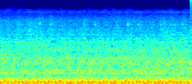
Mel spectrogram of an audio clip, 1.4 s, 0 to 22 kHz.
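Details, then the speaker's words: Motorhome V8 first start after sitting over 10 years: deep, even low rumble with steady firing and no knocks or ticks, idling smoothly with a little smoke. "this thing is purring like a kitten she sounds great she sounds nice and smooth there's a little bit of smoke but what do you expect for sitting for 10 years i can't believe it's actually sitting here idling"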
